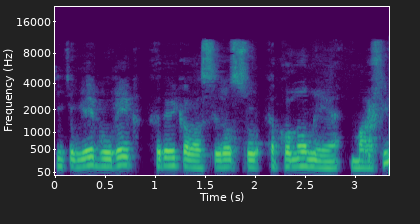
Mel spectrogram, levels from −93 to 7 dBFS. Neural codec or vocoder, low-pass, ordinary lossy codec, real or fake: codec, 44.1 kHz, 3.4 kbps, Pupu-Codec; 10.8 kHz; AAC, 48 kbps; fake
